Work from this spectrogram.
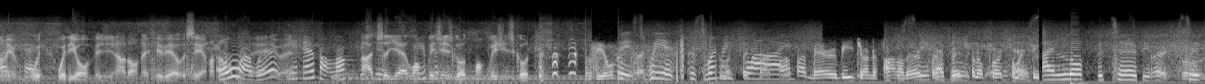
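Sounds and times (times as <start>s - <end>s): people talking over intercom: 0.0s - 12.0s
steady low hum: 0.0s - 12.0s.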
